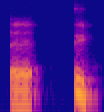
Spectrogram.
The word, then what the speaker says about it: eu: En effet, U. On va essayer à prononcer surtout le U, comme le U.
